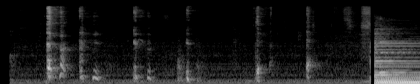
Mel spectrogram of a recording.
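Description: A girl's short breathy vocal bursts, about seven scattered over three seconds. Near the end, music cuts in suddenly.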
